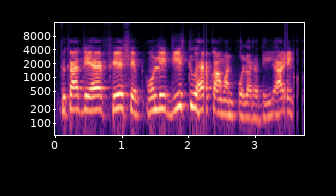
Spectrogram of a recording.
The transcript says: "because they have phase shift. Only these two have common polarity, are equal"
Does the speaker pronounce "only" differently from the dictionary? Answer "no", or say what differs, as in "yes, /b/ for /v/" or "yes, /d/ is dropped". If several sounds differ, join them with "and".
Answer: no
